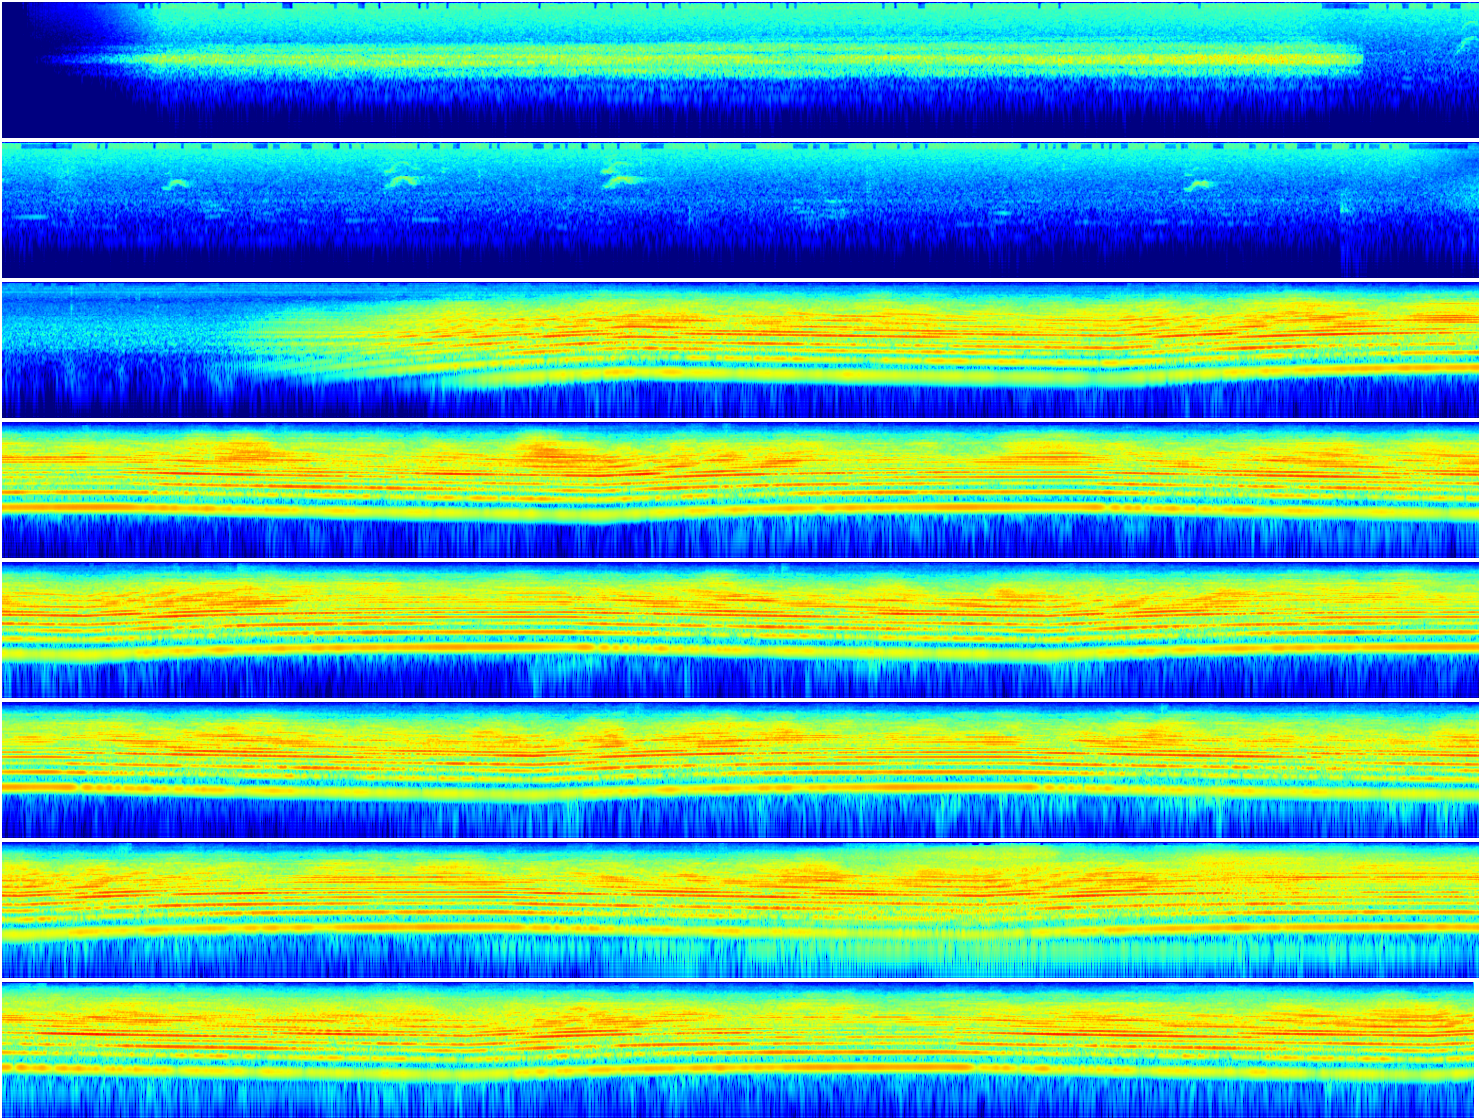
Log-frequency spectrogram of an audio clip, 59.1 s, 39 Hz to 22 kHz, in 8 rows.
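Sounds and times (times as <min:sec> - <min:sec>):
motor siren howling: 0:00.5 - 0:06.8, 0:16.0 - 0:19.8, 0:24.3 - 0:59.0.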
